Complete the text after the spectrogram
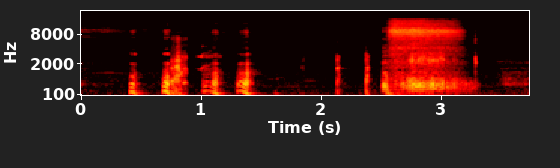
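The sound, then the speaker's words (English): A voice imitates snoring with four quick, rasping snorts in a row, a couple of soft clicks, then a long loud breathy hiss. “It's snoring.”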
